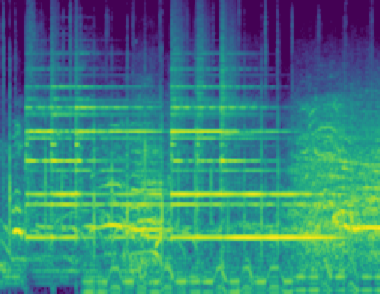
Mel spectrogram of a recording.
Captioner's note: players Ringing Bell; fans Cheering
